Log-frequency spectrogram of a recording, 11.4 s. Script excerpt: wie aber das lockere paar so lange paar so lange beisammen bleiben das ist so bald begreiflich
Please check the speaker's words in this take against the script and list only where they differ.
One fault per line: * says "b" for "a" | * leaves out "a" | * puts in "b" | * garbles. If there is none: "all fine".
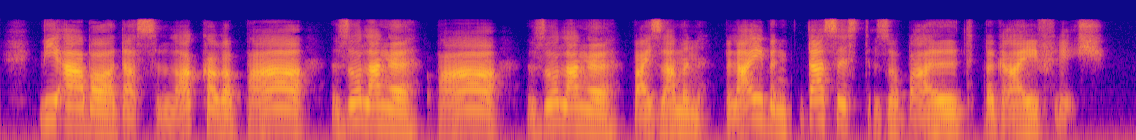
all fine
